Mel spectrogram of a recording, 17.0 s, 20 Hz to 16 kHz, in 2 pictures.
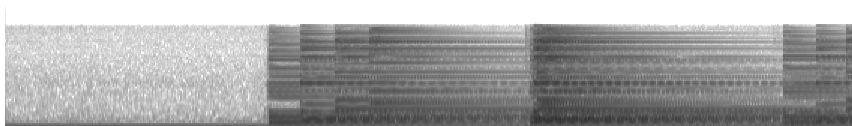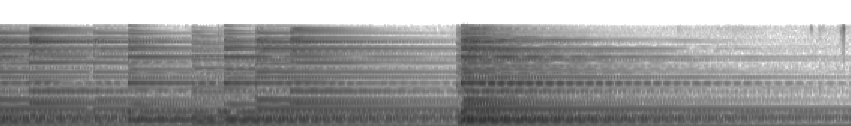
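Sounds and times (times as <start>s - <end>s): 
guitar in D minor: 2.4s - 17.0s.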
